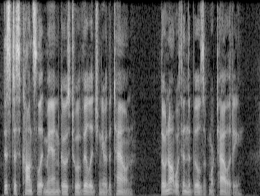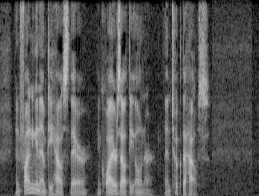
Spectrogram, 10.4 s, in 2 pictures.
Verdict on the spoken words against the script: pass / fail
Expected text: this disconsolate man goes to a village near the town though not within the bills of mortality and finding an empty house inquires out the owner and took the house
fail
